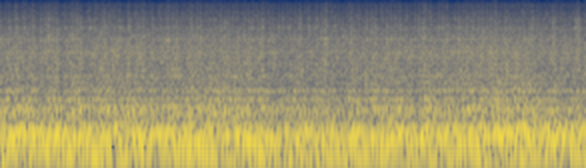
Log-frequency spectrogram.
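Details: Old engine after sorting a bad distributor, timing being dialed in with timing light: deep, even idle holding a constant beat with no stumbles or rattles; normal idle.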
